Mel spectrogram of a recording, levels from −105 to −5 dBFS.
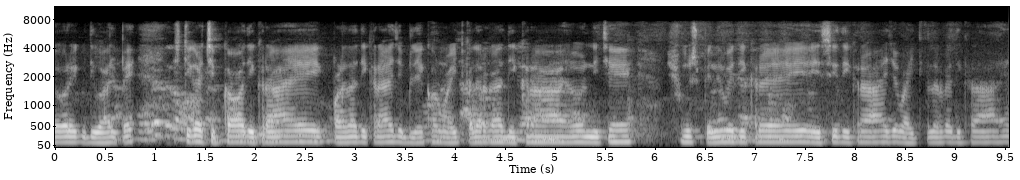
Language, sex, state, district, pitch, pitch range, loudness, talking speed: Hindi, male, Bihar, Jahanabad, 130 Hz, 125-130 Hz, -28 LUFS, 270 wpm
